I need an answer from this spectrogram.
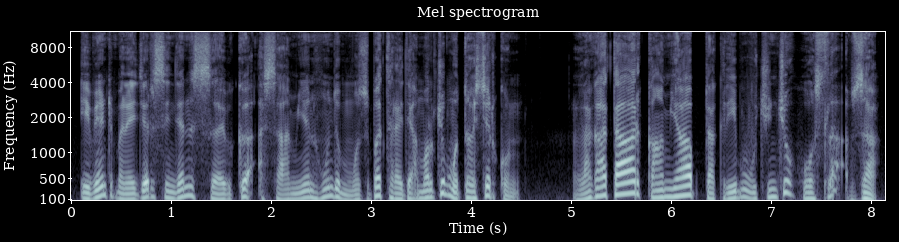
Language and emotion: Kashmiri, surprised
